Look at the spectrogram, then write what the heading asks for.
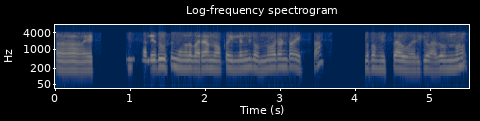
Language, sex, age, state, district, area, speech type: Malayalam, female, 45-60, Kerala, Pathanamthitta, rural, conversation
